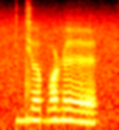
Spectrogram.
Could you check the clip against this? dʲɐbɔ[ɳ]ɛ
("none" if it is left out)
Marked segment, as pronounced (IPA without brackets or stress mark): ɳ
